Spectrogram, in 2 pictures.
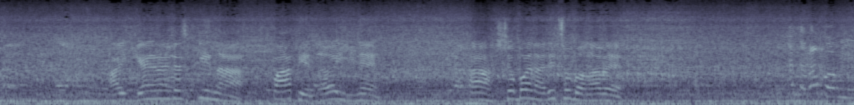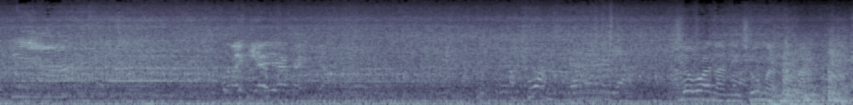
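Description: A woman and a man talk nearby with animation.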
